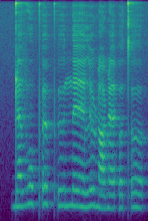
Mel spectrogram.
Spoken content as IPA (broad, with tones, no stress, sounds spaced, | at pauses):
ɖ ɛ˧ v o˥˧ pʼ ø˥˧ pʼ ʉ˧ n eː˥˧ l y˥˧ ɳ ɑ˩˧ ɳ ɛ˩˧ ʔ ɵ˧ tʼ ɵ˥˧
